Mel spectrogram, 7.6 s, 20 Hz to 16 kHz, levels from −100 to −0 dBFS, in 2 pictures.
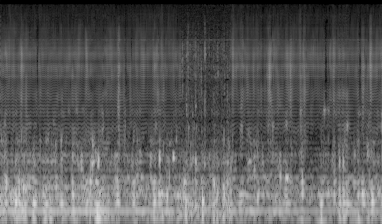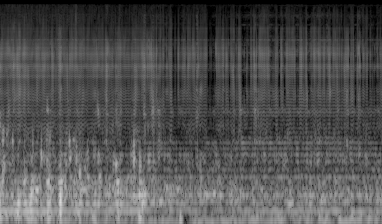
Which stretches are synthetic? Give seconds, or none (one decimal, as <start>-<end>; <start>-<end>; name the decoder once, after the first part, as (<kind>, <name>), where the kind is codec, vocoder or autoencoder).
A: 0.0-1.8 (vocoder, BigVGAN v2); 2.3-7.6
